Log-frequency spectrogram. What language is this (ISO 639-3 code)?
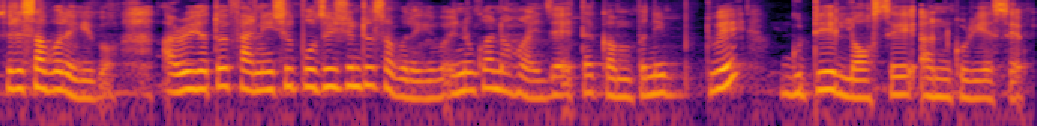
asm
